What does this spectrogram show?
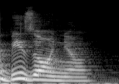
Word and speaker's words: bisogno: Gn читається в італійській мові як ñ. Тому вимовляється bisogno.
